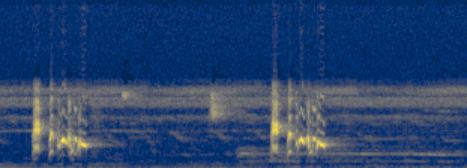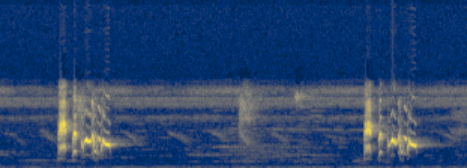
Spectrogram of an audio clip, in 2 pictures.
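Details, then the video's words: Sooty-headed bulbul song as a trapping lure: the same brief liquid phrase of tumbling chirps and a final downward whistle, delivered four times at roughly two-and-a-half-second intervals, with faint notes in between. "SUARA PIKAT BURUNG KUTILANG GACOR"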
